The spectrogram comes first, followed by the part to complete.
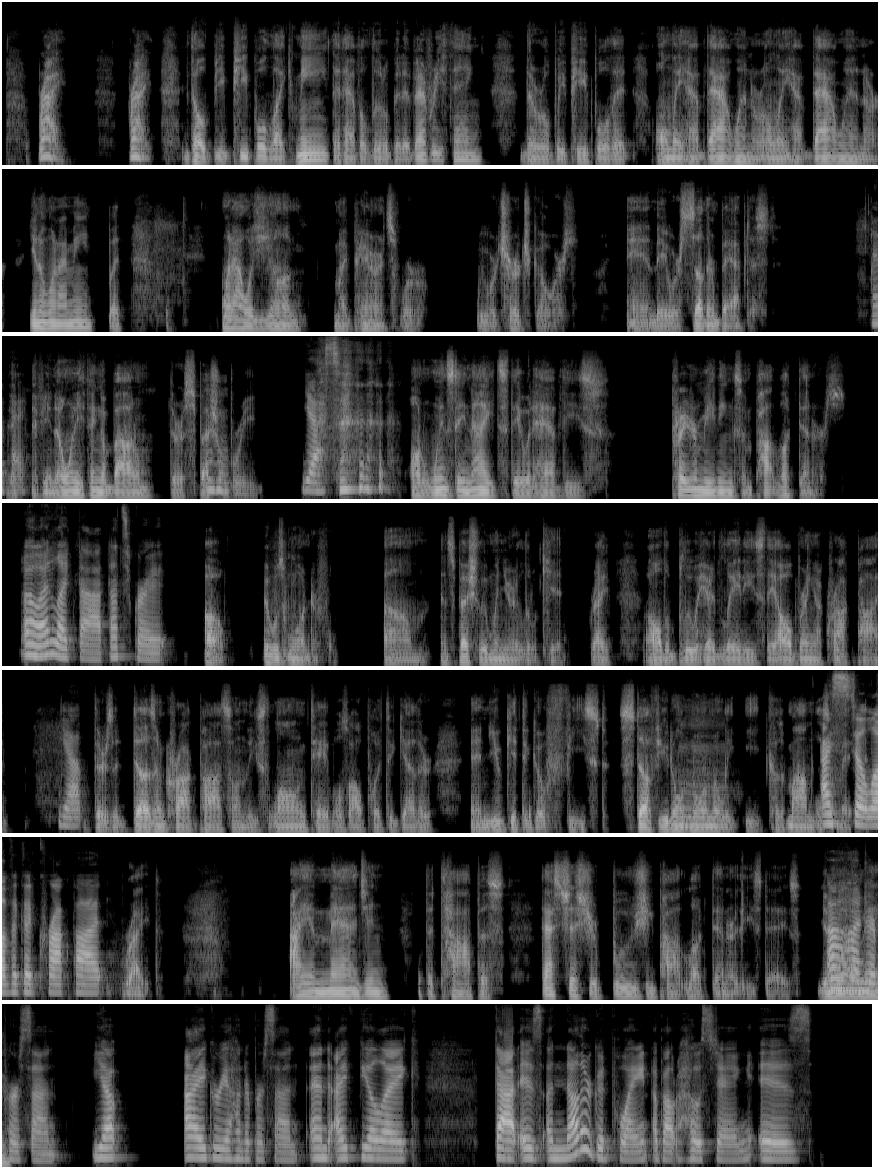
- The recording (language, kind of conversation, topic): English, unstructured, How do you handle different food preferences at a dinner party?
- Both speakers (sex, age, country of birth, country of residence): female, 35-39, United States, United States; male, 60-64, United States, United States
- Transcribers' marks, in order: tapping; chuckle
